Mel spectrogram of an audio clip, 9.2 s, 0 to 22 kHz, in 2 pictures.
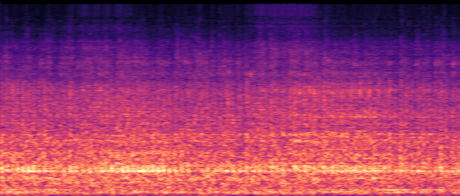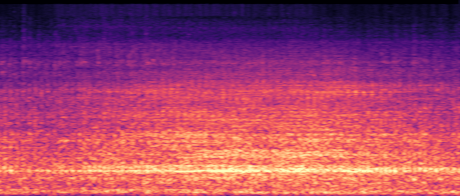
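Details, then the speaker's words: Honda 30 outboard at idle with propeller removed, bent propeller shaft from a hit, carburetors cleaned but untuned, oil pressure normal: dull uneven knock about four a second that disappeared with the lower unit removed, gear knock from the lower unit. "Some kind of indistinct knocking presents. The carburetors are not tuned yet, so it works like this."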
